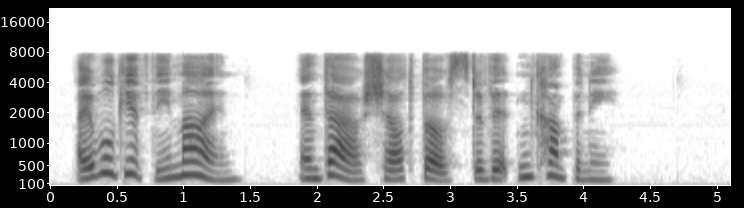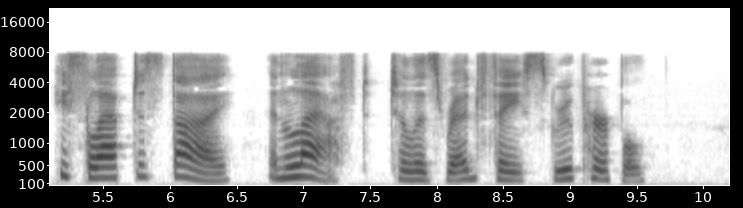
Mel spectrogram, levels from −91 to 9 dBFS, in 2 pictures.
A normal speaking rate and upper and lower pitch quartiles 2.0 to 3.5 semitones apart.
No: average, 145 wpm; average, 4.7 semitones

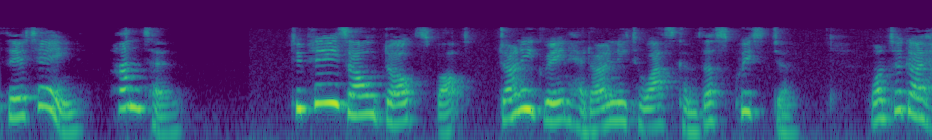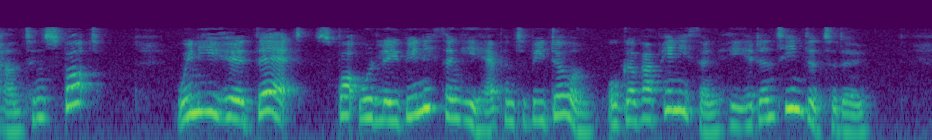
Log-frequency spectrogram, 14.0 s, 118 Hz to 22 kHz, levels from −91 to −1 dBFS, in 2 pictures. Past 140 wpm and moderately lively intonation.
No: average, 185 wpm; wide, 7.3 semitones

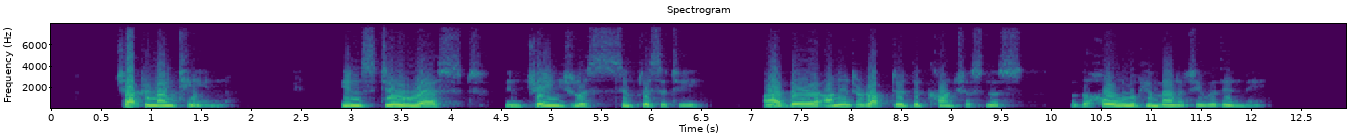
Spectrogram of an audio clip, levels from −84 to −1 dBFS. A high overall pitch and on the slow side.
No: medium, 150 Hz; slow, 95 wpm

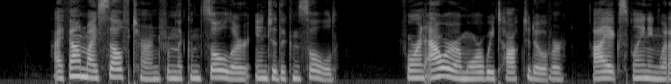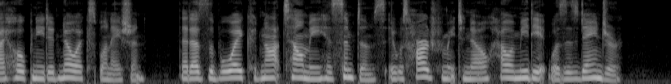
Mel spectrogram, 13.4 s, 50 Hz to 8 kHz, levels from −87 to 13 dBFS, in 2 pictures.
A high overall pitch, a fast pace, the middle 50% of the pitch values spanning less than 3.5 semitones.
Yes: high, 195 Hz; fast, 225 wpm; narrow, 2.4 semitones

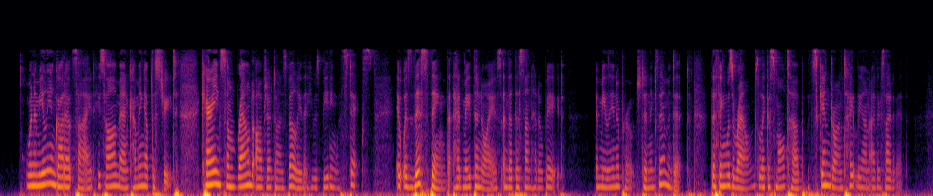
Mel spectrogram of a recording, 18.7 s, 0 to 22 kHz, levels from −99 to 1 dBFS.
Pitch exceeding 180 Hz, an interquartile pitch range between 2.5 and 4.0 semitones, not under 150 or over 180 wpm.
No: high, 190 Hz; average, 2.9 semitones; average, 200 wpm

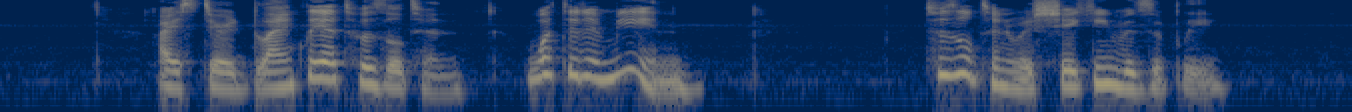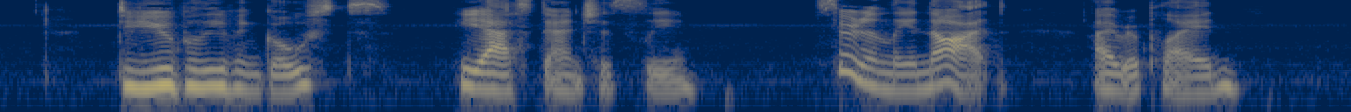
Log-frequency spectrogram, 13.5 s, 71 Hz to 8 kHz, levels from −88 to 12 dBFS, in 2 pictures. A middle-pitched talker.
No: high, 210 Hz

